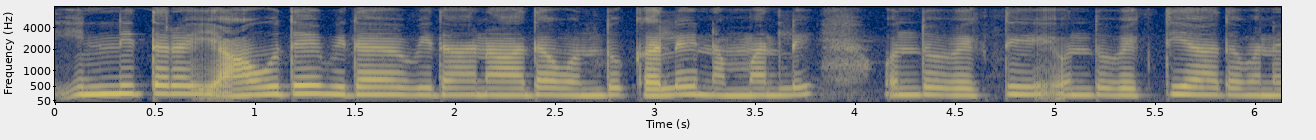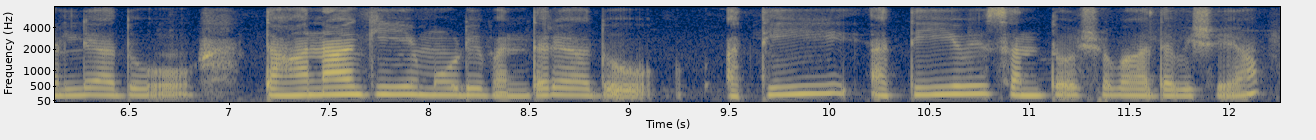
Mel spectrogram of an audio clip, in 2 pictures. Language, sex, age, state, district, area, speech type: Kannada, female, 30-45, Karnataka, Shimoga, rural, spontaneous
